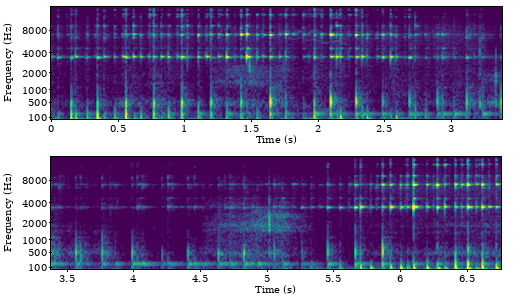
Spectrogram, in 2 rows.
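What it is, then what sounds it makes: Glass bottle. Fingernails tap quickly on a hollow, mostly empty clear glass Topo Chico mineral water bottle with a yellow label, held close to the mic. The roughly thirty short, dry clicks come at an uneven pace over a low steady hum, with a thin glassy ring near 3.5 kHz and bright overtones above. The taps grow slightly louder toward the end.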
